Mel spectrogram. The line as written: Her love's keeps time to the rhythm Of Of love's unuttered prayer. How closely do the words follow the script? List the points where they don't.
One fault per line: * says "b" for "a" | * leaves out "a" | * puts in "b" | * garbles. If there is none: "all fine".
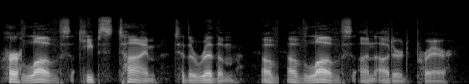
all fine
